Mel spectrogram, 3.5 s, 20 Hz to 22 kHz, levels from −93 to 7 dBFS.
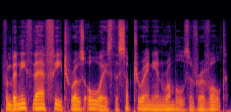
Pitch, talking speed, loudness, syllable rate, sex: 100 Hz, 190 wpm, -20 LUFS, 5.3 syllables/s, male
